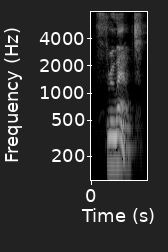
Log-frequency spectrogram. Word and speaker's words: throughout: See the W sound in the middle of that? Throughout.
